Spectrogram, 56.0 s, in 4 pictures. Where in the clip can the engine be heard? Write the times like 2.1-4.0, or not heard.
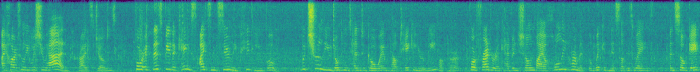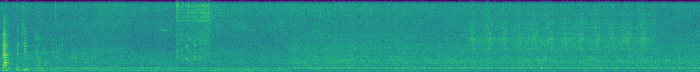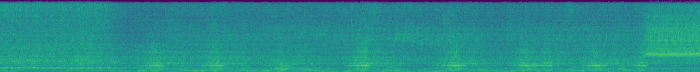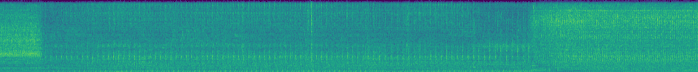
0.2-55.9.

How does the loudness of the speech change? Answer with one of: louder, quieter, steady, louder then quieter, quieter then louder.
steady.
